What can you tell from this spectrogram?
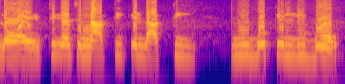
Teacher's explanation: প্রায়শই র ধ্বনি ল ধ্বনিতে এবং ন ধ্বনি ল ধ্বনিতে পরিণত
